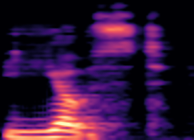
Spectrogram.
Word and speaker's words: Joost: There are several Dutch boy names that start with J, and this name is JOOST. So again, that J is pronounced like a Y, and this means just.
